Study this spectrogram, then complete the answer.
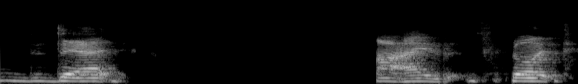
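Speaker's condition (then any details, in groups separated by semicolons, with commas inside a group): Cerebral palsy; speech impediment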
